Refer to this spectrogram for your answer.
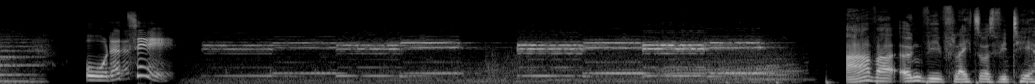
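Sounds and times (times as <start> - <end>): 
two-tone police siren: 0.0 - 0.5, 2.0 - 8.2
speech: 0.9 - 1.8, 8.5 - 10.3.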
